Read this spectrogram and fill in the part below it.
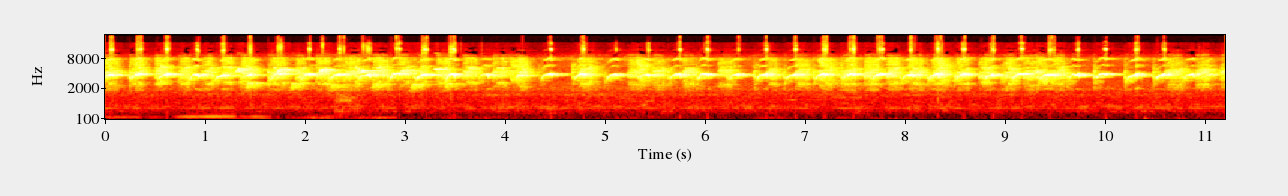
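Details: Plain prinia lure recording in the klik klik ciwah style, used to attract wild birds: dense, buzzy clicking notes repeated about three times a second without pause, with brief faint low hum near the start.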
